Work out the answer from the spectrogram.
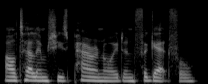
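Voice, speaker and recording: A woman voicing a scheming adult daughter-in-law who talks sharp and demanding, rising into shrieks. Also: low voice, level tone, a little fast, no echo, studio quality. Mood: pleased scheming.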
